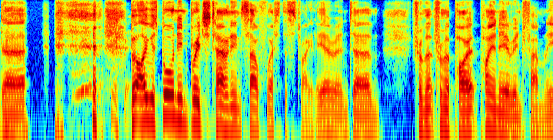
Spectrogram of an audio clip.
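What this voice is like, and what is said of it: English (Pommy) accent. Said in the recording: “I'm a seventh generation Australian with a Pommy accent”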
